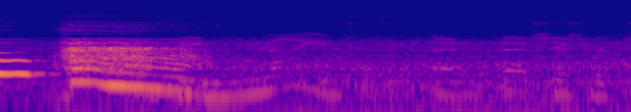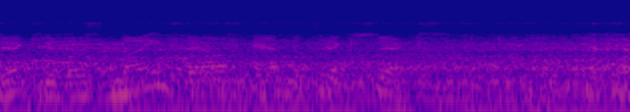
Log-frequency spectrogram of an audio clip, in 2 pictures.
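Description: A man's short, loud exclamation falling in pitch about half a second in, then faint football broadcast audio with a commentator talking.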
